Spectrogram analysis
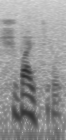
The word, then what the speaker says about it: Schweiz: 이 발음이죠? Schweiz.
